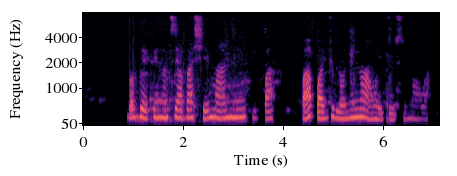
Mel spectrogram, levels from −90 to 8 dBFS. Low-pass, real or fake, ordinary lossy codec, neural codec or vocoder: 7.2 kHz; fake; MP3, 64 kbps; vocoder, 44.1 kHz, 128 mel bands every 256 samples, BigVGAN v2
